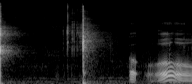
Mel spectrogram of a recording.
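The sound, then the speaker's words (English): A can of Boddington's Pub Ale cracked open, heard as a couple of sharp, snapping clicks, followed shortly by a person speaking. “Oh, crack it open, baby. Yeah, that's true. What is that? Oh, this old thing? Oh, don't mind this. It's just the official beer of the Random Draw podcast, Boddington's Pub Ale, established 1778.”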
